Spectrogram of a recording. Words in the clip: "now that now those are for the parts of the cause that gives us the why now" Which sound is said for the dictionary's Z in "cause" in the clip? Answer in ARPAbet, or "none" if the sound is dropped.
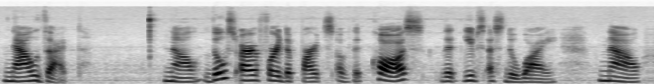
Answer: S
